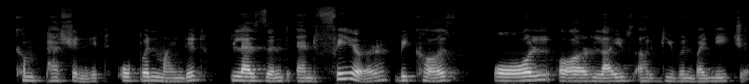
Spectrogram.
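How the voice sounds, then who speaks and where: A woman with an Indian accent speaks at a very slow pace, her dark, mellow tone showing ordinary pitch variation. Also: fairly low pitch for a woman. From born in India, grew up in Germany. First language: Sanskrit. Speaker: art channel host, mandala artist. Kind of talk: explanatory talk to camera.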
